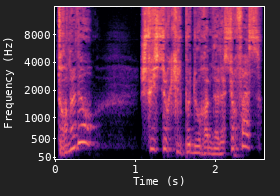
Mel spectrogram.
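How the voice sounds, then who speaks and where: A man putting on a nervous young boy in a storybook, voice pushed way up high, shaky and stammering, breathy and husky underneath. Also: huge pitch swings, quick pace, exaggerated voice. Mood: eager. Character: timid excitable young boy.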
